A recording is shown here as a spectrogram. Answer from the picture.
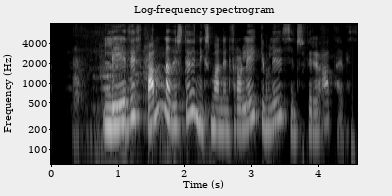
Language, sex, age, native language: Icelandic, female, 30-39, Icelandic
